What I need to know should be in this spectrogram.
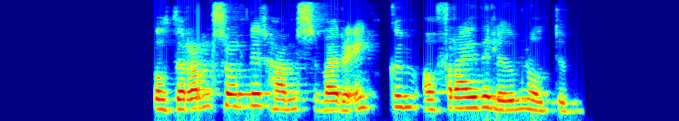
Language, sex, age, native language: Icelandic, female, 20-29, Icelandic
